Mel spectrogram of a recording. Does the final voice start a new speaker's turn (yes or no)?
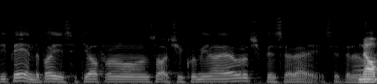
yes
